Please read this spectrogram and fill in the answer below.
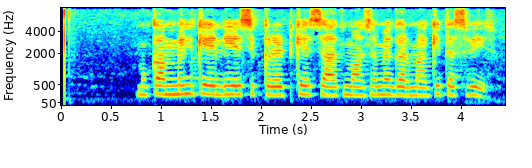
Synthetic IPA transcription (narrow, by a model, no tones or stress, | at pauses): mʊkəmːɪlkeliesɪkɾeːʈkesaːt̪ʰmɔːsəmeɡɐɾmakit̪ɐswiːɾ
